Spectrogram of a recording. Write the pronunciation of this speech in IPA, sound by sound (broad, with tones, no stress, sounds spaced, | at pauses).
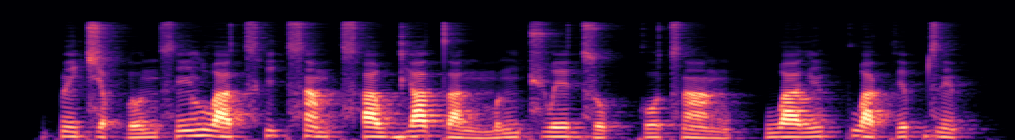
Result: p ẽ˧ t͡ɕ a˨ p̚ l o˧ n s ĩ˦ l w a˧ t͡sʰ i˦ ʔ s ã˧ m t͡sʰ a˧ w ɡ j a˥˧ t̪ a˨˩ n m ə˧ ŋ t͡ɕ w e˦ d͡z o˨ p̚ k o˧ t͡s ã˨˩ ŋ | w a˧ l ĩ˦ p̚ k w a˨˩ k e˦ p̚ d͡z ẽ˨ p̚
